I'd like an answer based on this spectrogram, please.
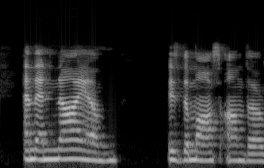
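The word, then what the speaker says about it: Mnium: is Politico and then nyam is the moss on the right the M is silent and so it kind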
